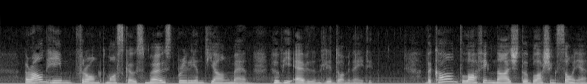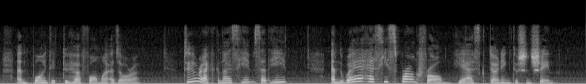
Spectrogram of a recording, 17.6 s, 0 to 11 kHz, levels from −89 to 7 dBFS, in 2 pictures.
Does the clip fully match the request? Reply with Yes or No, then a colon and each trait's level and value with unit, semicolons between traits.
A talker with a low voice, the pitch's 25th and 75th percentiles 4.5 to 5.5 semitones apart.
No: high, 205 Hz; average, 4.9 semitones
